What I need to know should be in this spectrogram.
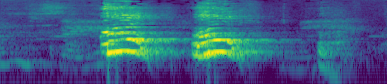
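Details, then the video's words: Beagle named Libby in panic mode at dogs across the street gives two drawn-out, howling barks followed by a short soft yip, with a quiet voice beforehand. "Sweet Beagle or Maniac Alarm?"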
